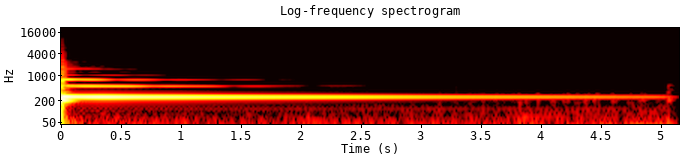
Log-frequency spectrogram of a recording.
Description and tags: Small guitar I picked up at a consignment store up the coast a ways... I tried putting regular guitar strings on it but they seem too strong for the tuners. This is one of the original strings (D) that were left on it. Recorded with Behringer B1 through UB802 to Reaper and edited in Wavosaur.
